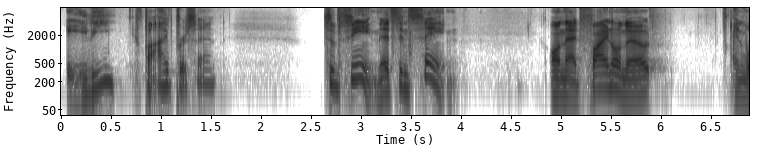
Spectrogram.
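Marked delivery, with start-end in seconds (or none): 0.1-4.0 incredulous. Real, not acted. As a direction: rise up in outrage at how big it is. Incredulous at statistic.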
